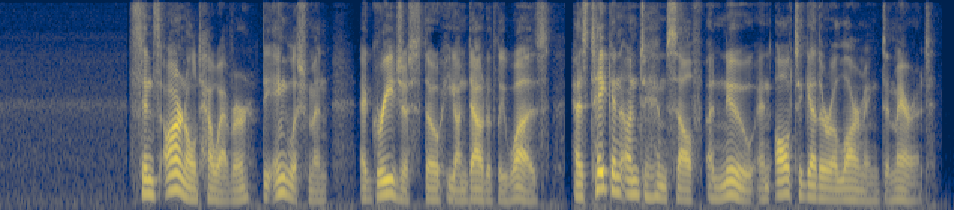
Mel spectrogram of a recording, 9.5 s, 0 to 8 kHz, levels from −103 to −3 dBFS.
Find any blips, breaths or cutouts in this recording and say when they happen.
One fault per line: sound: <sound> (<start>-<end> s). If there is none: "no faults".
no faults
